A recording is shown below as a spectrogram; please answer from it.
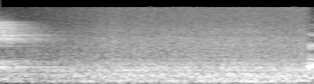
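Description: A steady, even hiss.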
